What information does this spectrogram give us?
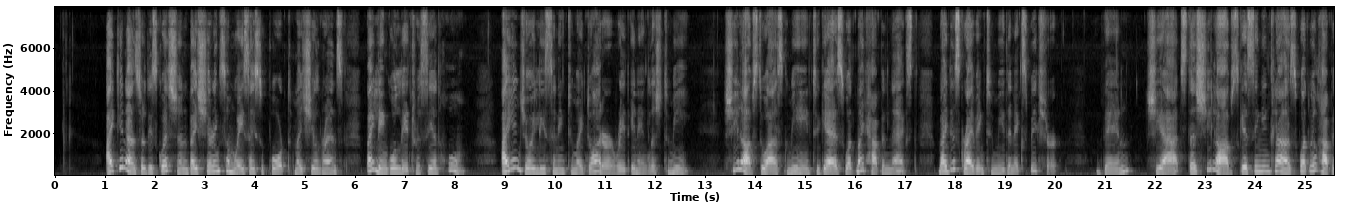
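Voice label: English Speaking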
